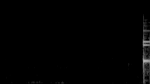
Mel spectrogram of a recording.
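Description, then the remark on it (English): Near silence, then right at the end a single loud, bright metallic clank rings out as a bell goes rolling, cut off abruptly. “And the bell went rolling, clanking as it went.”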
